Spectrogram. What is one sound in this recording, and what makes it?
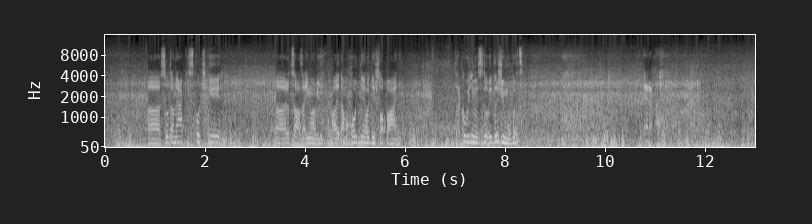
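Mountain bike tyres hum on asphalt.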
